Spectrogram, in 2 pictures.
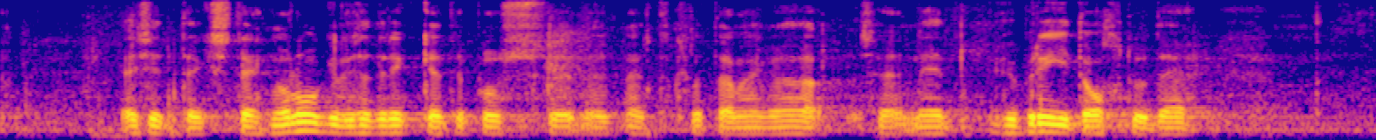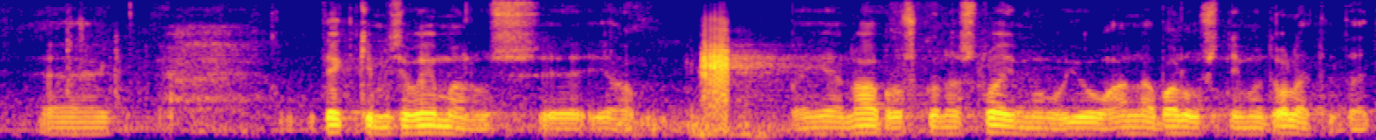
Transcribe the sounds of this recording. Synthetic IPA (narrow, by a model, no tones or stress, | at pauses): e̞sʲit̪ːˑe̞kst̪e̞hno̞lo̞ːɡilise̞d̪rikːˑed̪̥plusnyːd̥̪næjt̪ːˑeksvɤt̪ːˑɑme̞ɡ̥ɑsḛneːd̪̥hyb̥riːd̪̥o̞ht̪ud̪̥e̞ | t̪e̞kːimise̞vɤjmɑlusjɑ̰ | me̞jenɑːbrusko̞nːɑst̪o̞jmuvjuɑnːɑb̥ɑlust̪nimo̞d̪io̞let̪ːˑɑd̪̥ɑet̪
